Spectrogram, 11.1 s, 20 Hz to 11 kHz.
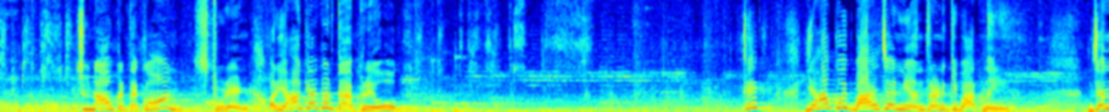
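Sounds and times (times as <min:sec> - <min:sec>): marker writing on whiteboard: 0:00.0 - 0:02.2, 0:02.8 - 0:07.4
room noise: 0:00.0 - 0:09.0.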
